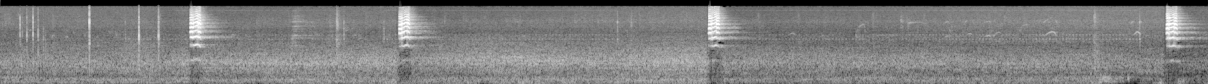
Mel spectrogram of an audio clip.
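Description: Grey-headed lapwing calling: four short, sharp calls a few seconds apart, over a steady background hiss.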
